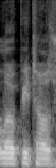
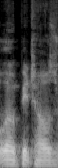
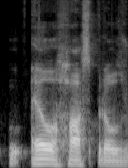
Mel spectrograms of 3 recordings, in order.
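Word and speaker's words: L'Hôpital: rule or learning about l'hopital's rule obviously it's spelled spelled a little weird l'hopital is how it's pronounced so it looks like this looks like l hospital's rule but it's pronounced l'hopital um but what this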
